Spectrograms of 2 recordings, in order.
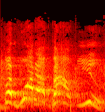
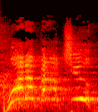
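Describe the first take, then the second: First: Loud challenge, falling at the end; preaching challenge. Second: Loud and pitched higher on the repeat; higher preaching challenge. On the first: Pastor confronting the church, loud challenge. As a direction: drive the question home at the crowd. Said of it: "repeated challenge". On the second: Pastor pressing the church again, higher challenge. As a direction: lift the repeat up and press harder. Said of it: "repeated challenge, higher". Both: Acted.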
